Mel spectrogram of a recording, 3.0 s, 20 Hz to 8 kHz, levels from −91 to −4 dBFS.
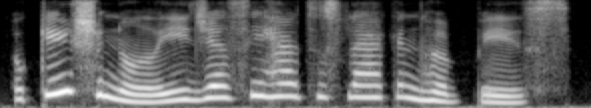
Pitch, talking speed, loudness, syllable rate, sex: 290 Hz, 140 wpm, -15 LUFS, 4.7 syllables/s, female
